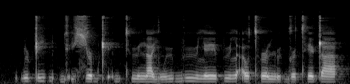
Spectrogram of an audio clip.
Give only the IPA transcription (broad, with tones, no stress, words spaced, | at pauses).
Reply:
ɓʉ˧ʈi˦ɓḭ˨ɡḛ˨j ɕə˞˧bʈʰḛ˧b tʰʉː˨na˨j wʉː˧ bʉː˦˨ leː˧pʉ˧ la̰˦o̯tʰə˞˧n ɽʉ˨ɡə˞˨tʰe˧ʈa˧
